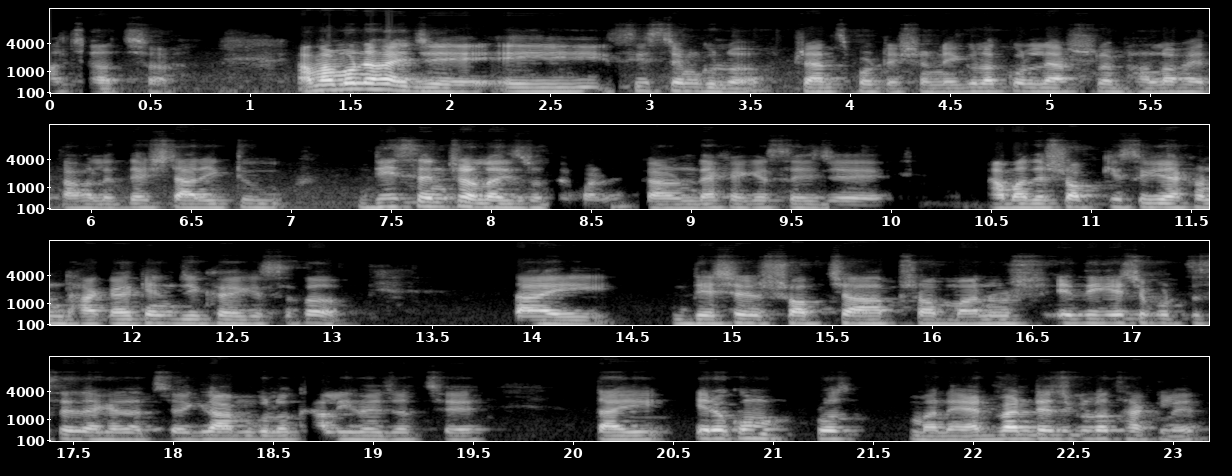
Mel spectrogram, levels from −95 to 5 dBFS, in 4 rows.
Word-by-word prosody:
আচ্ছা, - - -14
আচ্ছা। - - -11 0.8
আমার 185 +1 +10
মনে 220 -1 +12
হয় 185 -5 +10
যে 135 - +1 0.4
এই 135 - -2 0.5
সিস্টেম 150 -1 -4
গুলো 130 - -3 0.3
ট্রান্সপোর্টেশন 130 -2 -3
এগুলা 140 +2 0
করলে 135 -1 -1
আসলে 125 +1 -6
ভালো 120 +2 -2
হয় 125 -1 -3
তাহলে 125 +1 -3
দেশটা 135 0 -3
আরেকটু 130 +1 -4 0.6
ডিসেন্ট্রালাইজড 150 -4 +3
হতে 120 - -15
পারে। - - -9 0.2
কারণ 120 0 0
দেখা 130 0 -3
গেছে 125 0 -7 0.2
যে 120 0 -4 0.7
আমাদের 135 +1 +2
সবকিছুই 140 0 0
এখন 140 +1 -4
ঢাকা 130 +1 +1
কেন্দ্রিক 140 -2 -3
হয়ে 135 -1 0
গেছে 130 0 -12
তো। 150 - +2 1.0
তাই 130 -1 +7 0.7
দেশের 140 +1 +1
সব 140 -1 +3
চাপ 135 -1 +3
সব 135 -1 0
মানুষ 135 +2 -3 0.3
এদিকে 150 0 -1
এসে - - -5
পড়তেছে 145 -1 -8
দেখা 130 -1 -2
যাচ্ছে 125 0 -9
গ্রামগুলো 135 0 0
খালি 135 -1 -5
হয়ে 130 -1 -5
যাচ্ছে। 130 0 -10 0.7
তাই 130 0 +5 0.4
এরকম 485 - +4 0.3
প্রস 150 0 +1 0.4
মানে 120 +1 -1
অ্যাডভান্টেজ 150 +3 +5
গুলো 155 0 0
থাকলে 135 -5 -5
135 Hz, 140 wpm, -22 LUFS, 130-145 Hz, 1.0 s, মনে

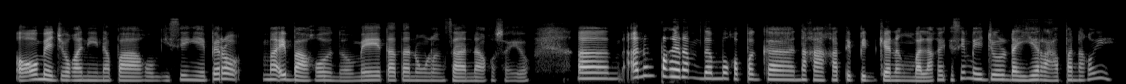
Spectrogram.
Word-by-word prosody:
Oo, 190 +6 +3
medyo 200 -4 +2
kanina 190 -1 -3
pa 180 -1 +1
ako 180 -1 -12
gising 200 +3 -8
eh, - - -17
pero. 245 +1 0
Maiba 225 -4 +4
ako 190 0 -5
no, 170 0 -10
may 195 +2 +1
tatanong 190 -1 -2
lang 180 -1 -9
sana 170 -1 -1
ako 185 - -15
sayo, 165 0 -8 0.5
um, 275 -1 +5
anong 400 +5 +2
pakiramdam 335 -7 +4
mo 270 - 0
kapagka 230 -3 0
nakakatipid 205 -2 -2
ka 190 - +6
ng 180 -1 -7
malaki 170 +5 0
kasi 220 +7 -8
medyo 230 -4 -2
nahihirapan 200 -1 -1
ako, 240 +6 -7
eh. 280 -5 -12
200 Hz, 165 wpm, -25 LUFS, 185-235 Hz, 0.5 s, ka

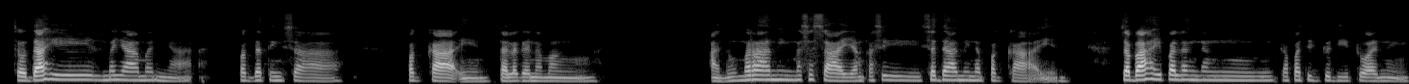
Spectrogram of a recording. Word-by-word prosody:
So 180 -3 +3
dahil 215 -1 +5
mayaman 200 -2 -1
nga 155 -1 -7 0.6
pagdating 185 0 -4
sa 180 -3 -4 1.0
pagkain 155 -4 +2
talaga 165 0 0
namang 155 -1 -4 1.1
ano 160 +2 -3
maraming 215 +1 +2
masasayang 180 -5 0
kasi 190 -1 -6
sa 205 +3 -1
dami 200 0 +1
ng 190 -1 -4
pagkain. 155 -2 -6 0.6
Sa 210 - +8
bahay 215 +4 +7
pa 225 -1 +4
lang 215 -1 -2
ng 200 -1 -4 0.6
kapatid 185 -1 -5
ko 190 - -4
dito 170 -1 -5
ano, 160 -1 -4
185 Hz, 110 wpm, -24 LUFS, 165-205 Hz, 1.1 s, Sa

